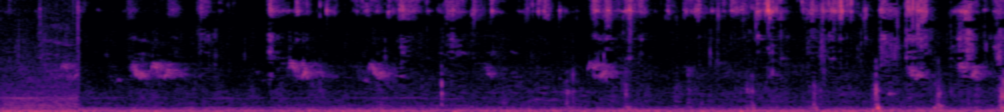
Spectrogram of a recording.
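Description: Faint, short, high chirps of small birds, recurring every half second to second, over low outdoor background noise, with a few light ticks near the end.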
